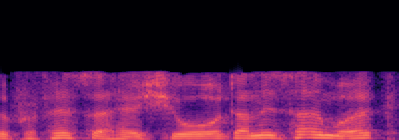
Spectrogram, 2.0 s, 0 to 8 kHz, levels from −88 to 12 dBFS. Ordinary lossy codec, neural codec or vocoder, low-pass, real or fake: AAC, 16 kbps; codec, 16 kHz, 4.8 kbps, FACodec; 7.2 kHz; fake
